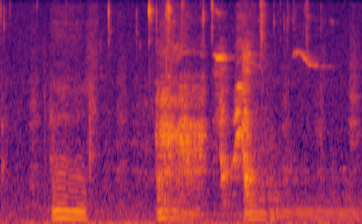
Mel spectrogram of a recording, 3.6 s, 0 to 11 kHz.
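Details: Marco Polo the Samoyed, six years old and past back surgery, plays with Cisco the Border Collie in 2014: a deep harmonic growl, then a harsh broad bark-like burst and a second rising growl, indoors.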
